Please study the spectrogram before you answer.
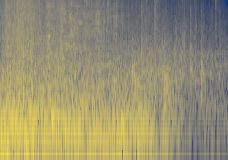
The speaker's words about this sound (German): Jedenfalls war ich auf dem äh, Polenmarkt in Wuhan und habe mir dort China-Böller gekauft und damit den Garten umgegraben.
